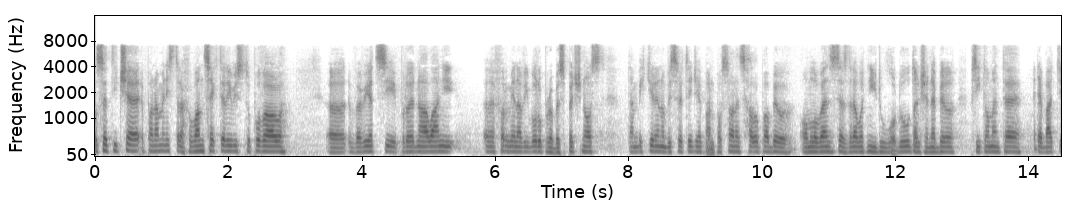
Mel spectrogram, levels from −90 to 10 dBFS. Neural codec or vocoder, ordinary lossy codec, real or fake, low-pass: codec, 16 kHz, 0.5 kbps, X-Codec, WavLM features, trained on Multilingual LibriSpeech; MP3, 48 kbps; fake; 7.2 kHz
